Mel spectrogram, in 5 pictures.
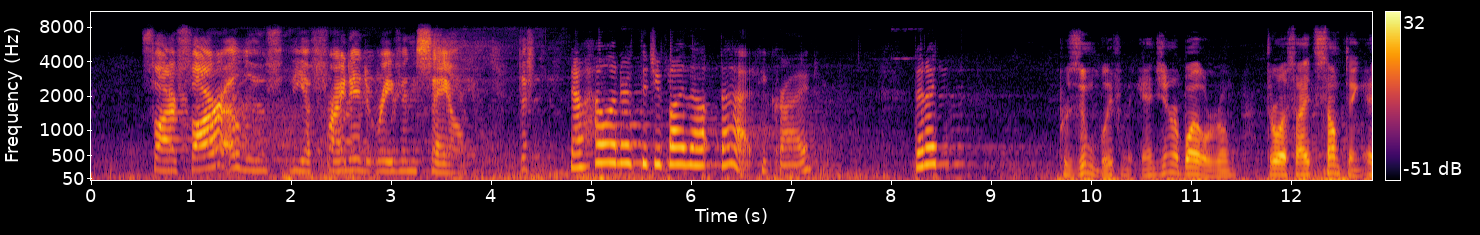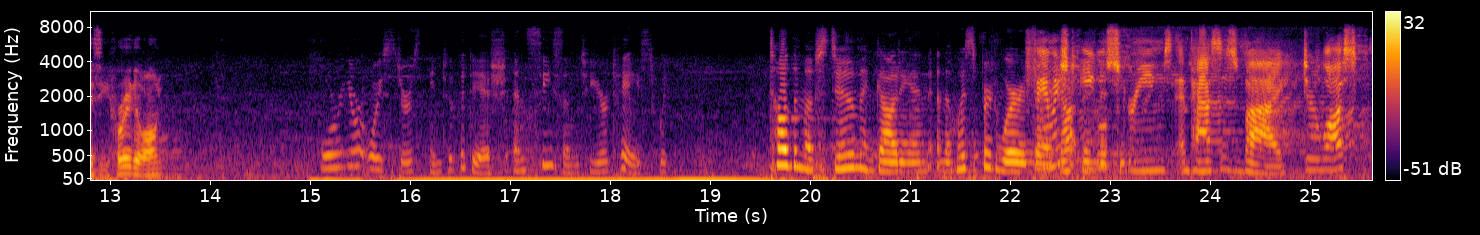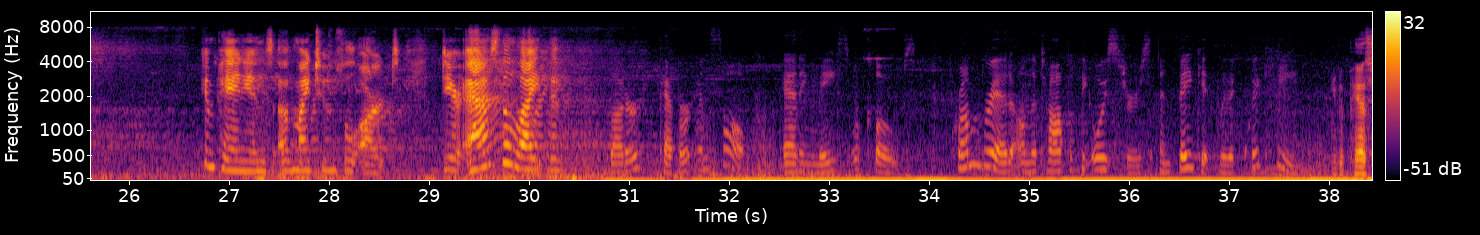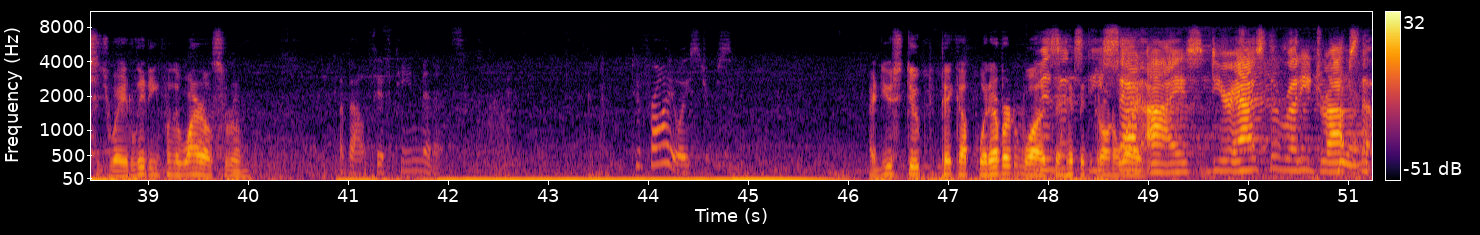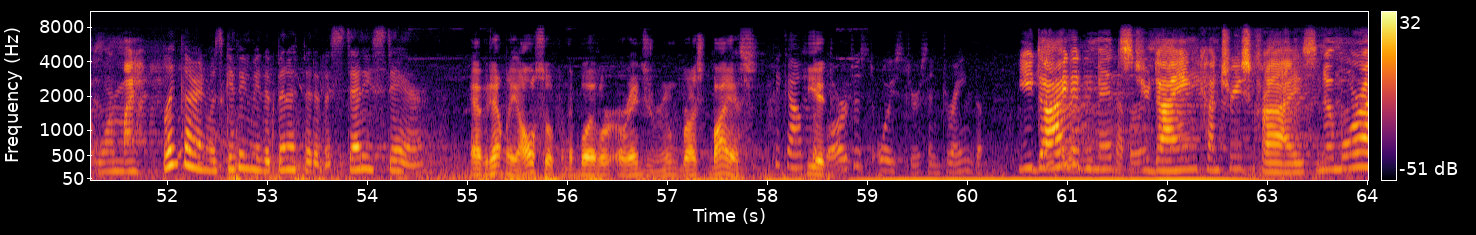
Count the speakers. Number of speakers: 4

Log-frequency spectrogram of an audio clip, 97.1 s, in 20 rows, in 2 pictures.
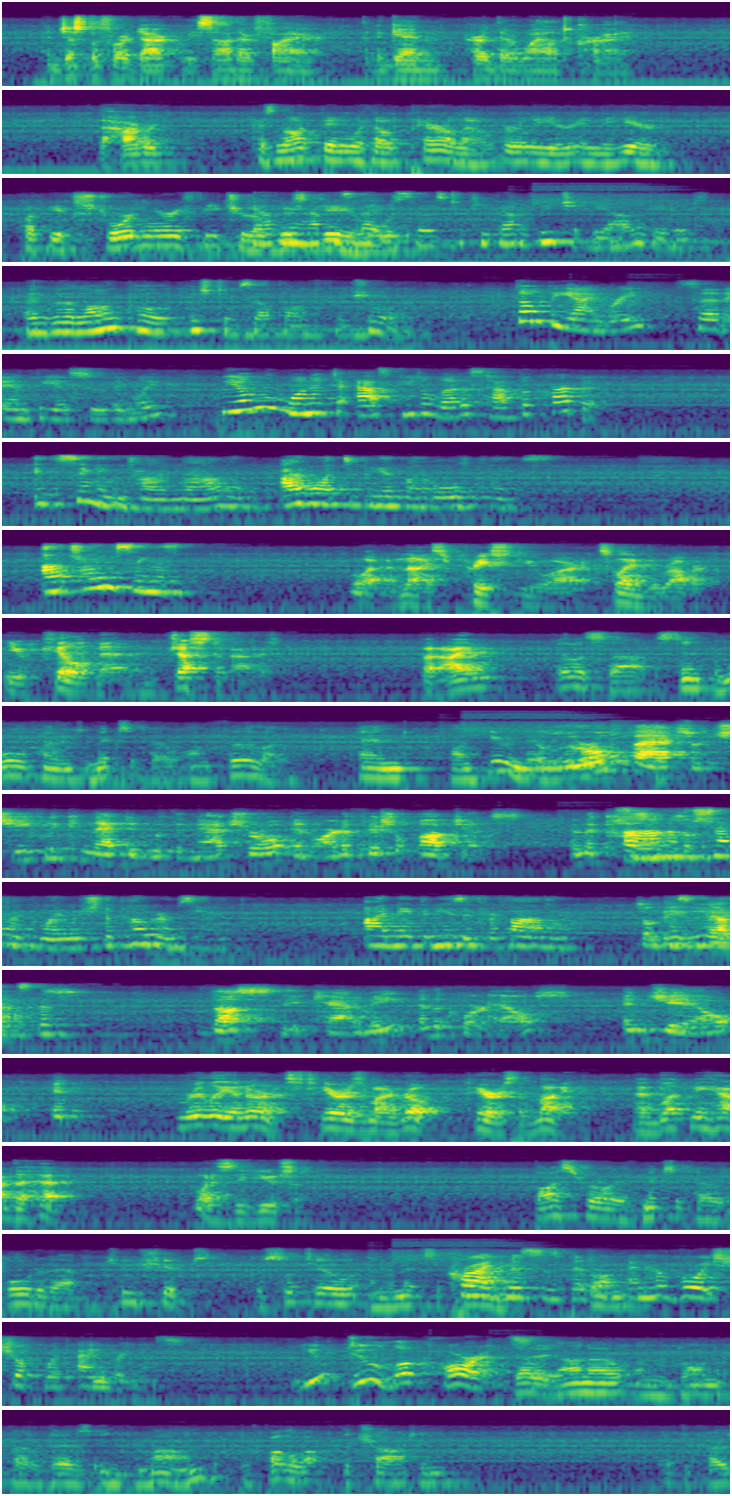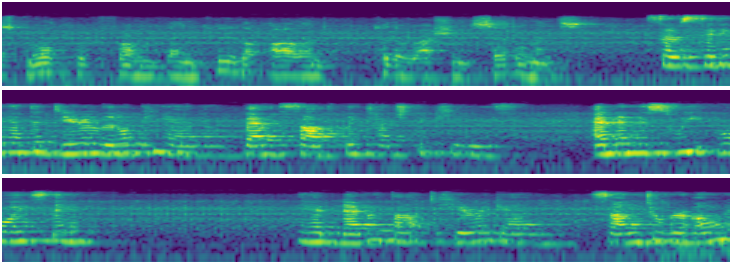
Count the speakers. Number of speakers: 8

